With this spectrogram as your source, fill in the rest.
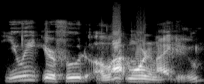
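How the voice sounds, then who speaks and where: A man's voice: medium pitch, expressive, brisk. A man in his fifties, from Canada, chatting casually as a dinner guest with short, agreeable replies. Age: 50s. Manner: easygoing, brief agreeable replies. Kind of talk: casual chat over a meal.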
